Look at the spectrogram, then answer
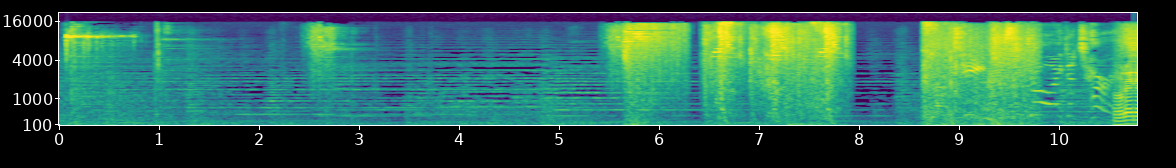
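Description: In a Mobile Legends match, the top turret gets destroyed: a few loud crashing, smashing bursts land over a busy, layered game soundtrack, while a player talks throughout.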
